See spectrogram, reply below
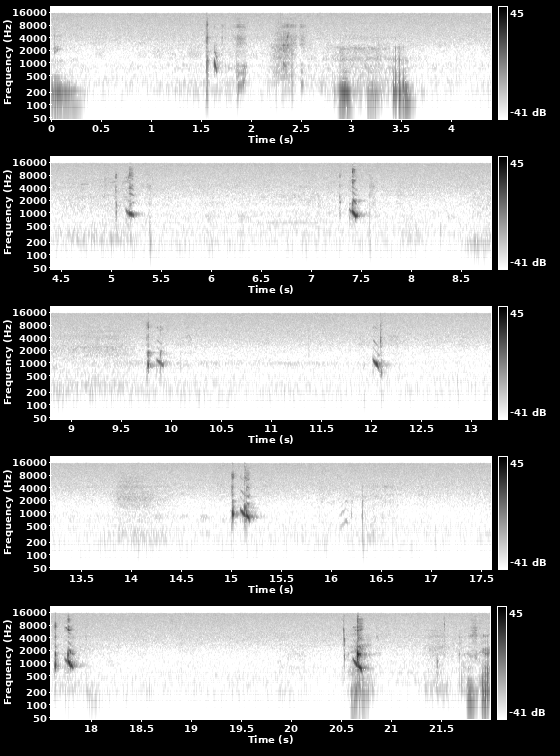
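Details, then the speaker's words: Dog with hiccups: short, sharp, regular hiccup bursts roughly every two and a half seconds. "got the hiccups, buddy? Who's got the hiccups? Those damn things."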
